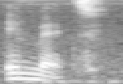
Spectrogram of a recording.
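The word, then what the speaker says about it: אמת: Em hebreu, a palavra verdade, ela é emet, E-M-E-T, do jeitinho que está aí escrito.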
